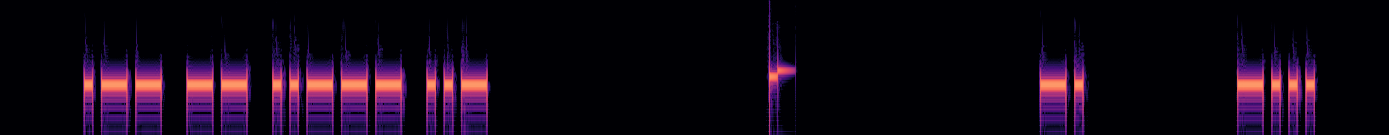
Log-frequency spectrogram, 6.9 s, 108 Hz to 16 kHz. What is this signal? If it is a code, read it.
Morse code, heard as a keyed tone, about 28 wpm, spaced as for 19 wpm, 700 Hz. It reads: WM2U NB
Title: USA Call Signs - 4 Characters - 6x Character Spacing - 28wpm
